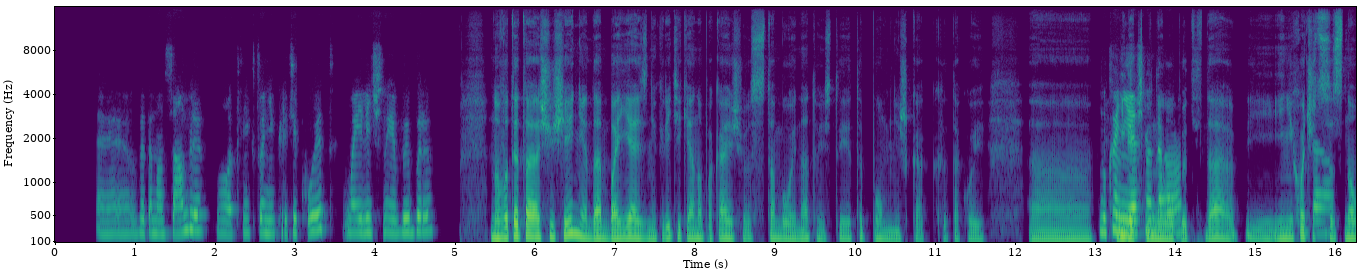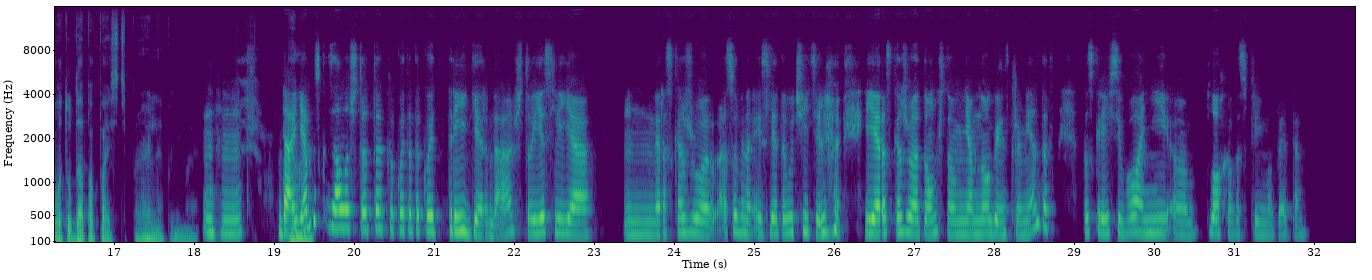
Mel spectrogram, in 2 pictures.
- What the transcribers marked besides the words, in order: chuckle
- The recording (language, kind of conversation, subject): Russian, advice, Как вы справляетесь со страхом критики вашего творчества или хобби?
